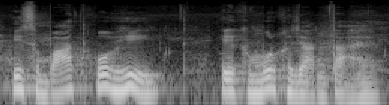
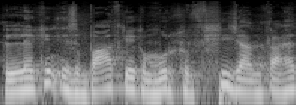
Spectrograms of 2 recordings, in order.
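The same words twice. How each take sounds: First: इस बात को भी said slowly, भी drawn out; slow deliberate. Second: भी in मूर्ख भी जानता given weight; stress on भी. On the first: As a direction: spell it out slowly for the class. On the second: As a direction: lean on भी to show emphasis. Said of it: "तो भी जो निपात है". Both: Shown as a demonstration.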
